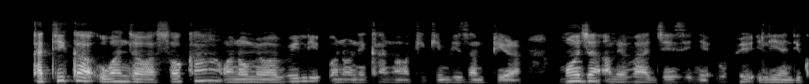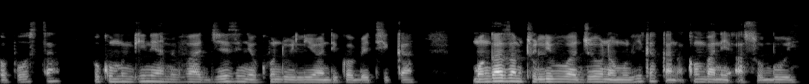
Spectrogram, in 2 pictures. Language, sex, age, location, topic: Swahili, male, 18-24, Kisii, government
